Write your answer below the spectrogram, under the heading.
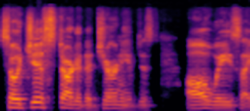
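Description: In a very clean recording with a silent background, a normal speaking voice with an American accent moves at a fairly quick pace. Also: man. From Texas. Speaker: author and activist. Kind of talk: casual interview.

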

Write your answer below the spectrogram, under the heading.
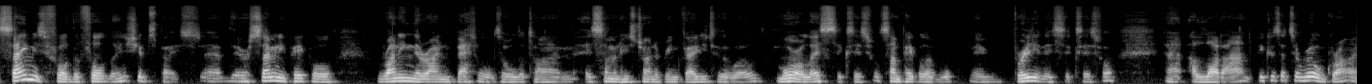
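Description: A man with an Australian accent at medium pitch, somewhat breathy, with a dark, mellow tone and ordinary pitch variation, on a very clean recording with a silent background. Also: moderate pace. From Australia, Melbourne. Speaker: educator and education company co-founder. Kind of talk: interview conversation.

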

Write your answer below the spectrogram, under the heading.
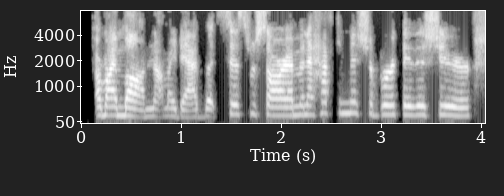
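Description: Using an unremarkable speaking voice, a woman with an American accent speaks at a fairly quick pace with a fairly high pitch and ordinary pitch variation, the sound dry and close with no echo. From Arizona. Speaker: social media video creator. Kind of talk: casual interview chat.

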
